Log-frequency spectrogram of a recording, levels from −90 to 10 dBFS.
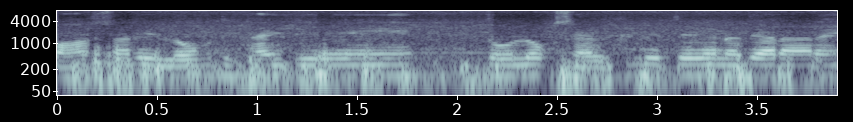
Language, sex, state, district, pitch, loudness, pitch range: Hindi, male, Chhattisgarh, Raipur, 130 Hz, -16 LUFS, 125-130 Hz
